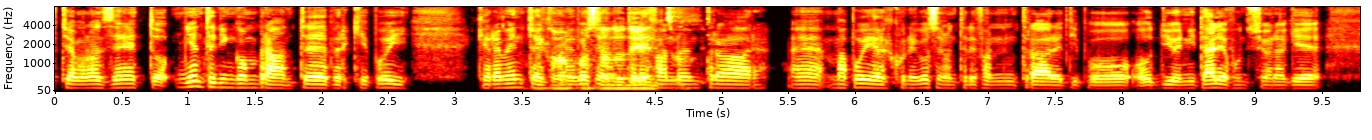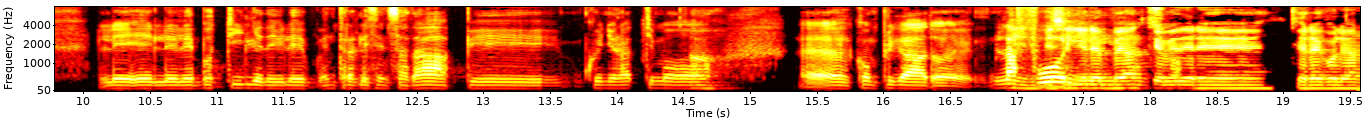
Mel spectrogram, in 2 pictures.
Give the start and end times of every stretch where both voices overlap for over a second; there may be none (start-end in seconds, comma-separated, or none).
3.5-4.7, 16.9-18.3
